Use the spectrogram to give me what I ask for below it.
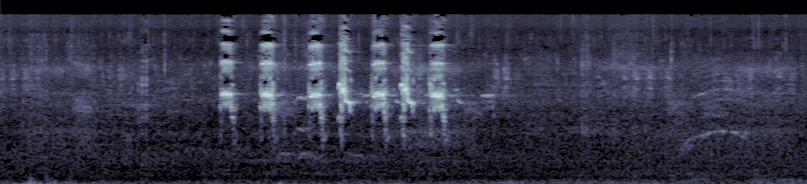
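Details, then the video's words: Common myna singing: a burst of about seven harsh, chattering notes in quick succession over two seconds, with low rumbling background noise. "Common Myna Bird Song"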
